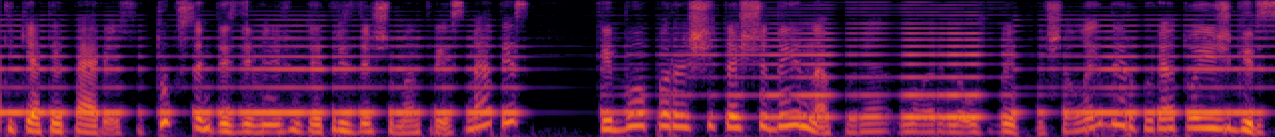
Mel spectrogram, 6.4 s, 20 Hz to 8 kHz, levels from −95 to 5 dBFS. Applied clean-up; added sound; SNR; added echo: neural mask model RNNoise.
